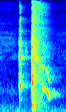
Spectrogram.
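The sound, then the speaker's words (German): A single sharp sneeze with a short inhaled build-up, then a loud burst that trails off, on its own with no talking. “so, Gesundheit.”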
